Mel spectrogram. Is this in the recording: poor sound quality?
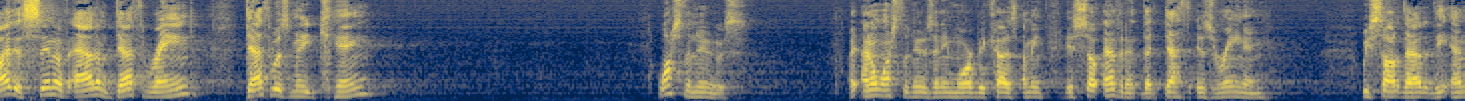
no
